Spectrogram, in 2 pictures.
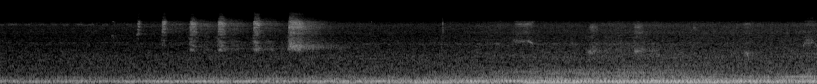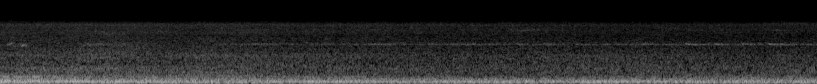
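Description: Low, steady rumble of distant motor traffic that swells for a few seconds in the middle, then eases. A quick series of sharp clicks about two seconds in, and a thin high steady tone from about two-thirds of the way through.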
